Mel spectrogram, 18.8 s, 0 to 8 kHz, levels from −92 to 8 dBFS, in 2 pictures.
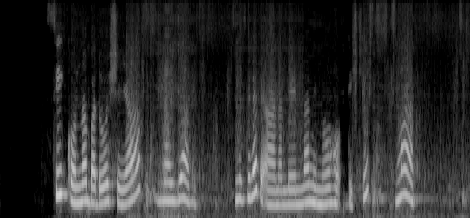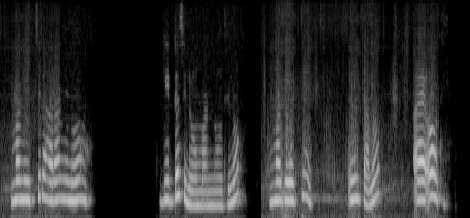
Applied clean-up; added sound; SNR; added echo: neural separator model SepFormer DNS4.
